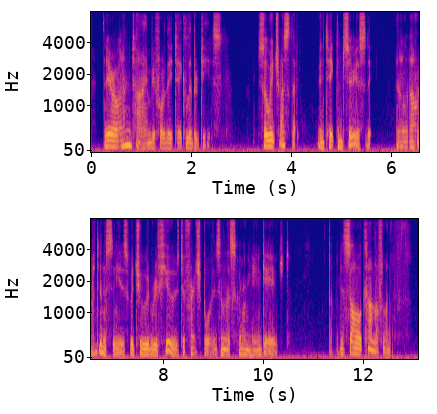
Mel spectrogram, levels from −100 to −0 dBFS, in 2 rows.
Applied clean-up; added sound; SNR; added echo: neural diffusion model UNIVERSE++.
